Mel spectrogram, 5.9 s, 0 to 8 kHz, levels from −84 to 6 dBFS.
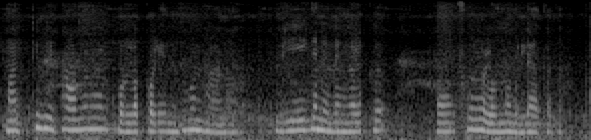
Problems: low volume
